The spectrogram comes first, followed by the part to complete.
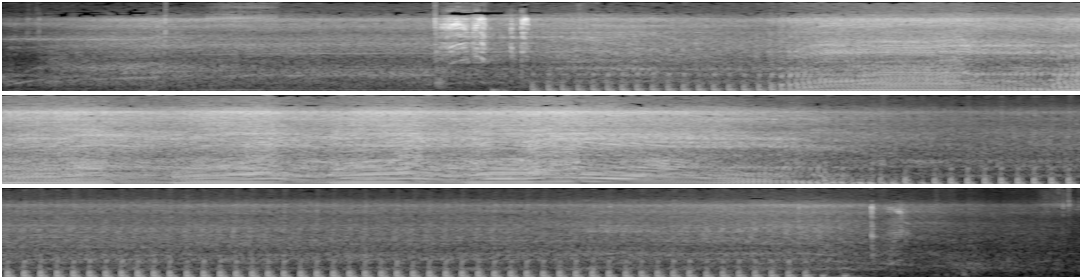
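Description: Motorcycle engine starting, then revved up and down several times. It settles into a steady, pulsing idle and is switched off shortly before the end.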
